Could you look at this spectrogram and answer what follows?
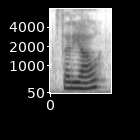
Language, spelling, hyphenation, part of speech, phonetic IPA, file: Czech, seriál, se‧riál, noun, [ˈsɛrɪjaːl], Cs-seriál.ogg
- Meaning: series (television or radio program)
